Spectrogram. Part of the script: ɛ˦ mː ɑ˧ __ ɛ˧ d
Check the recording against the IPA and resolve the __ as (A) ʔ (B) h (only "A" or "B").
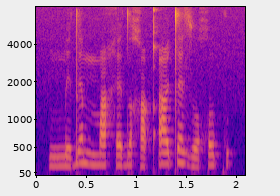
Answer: B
